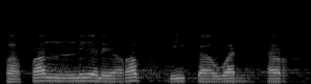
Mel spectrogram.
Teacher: Pada kata wanhar merupakan huruf idhar khalqi sebab ada nun mati yang bertemu dengan huruf ha, dan ini wajib dibaca dengan terang kepada huruf nunnya yaitu wan.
